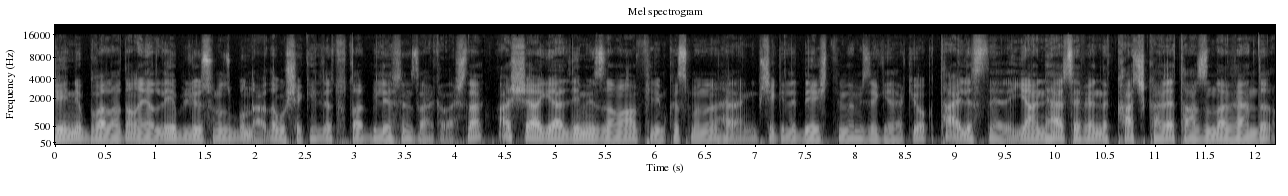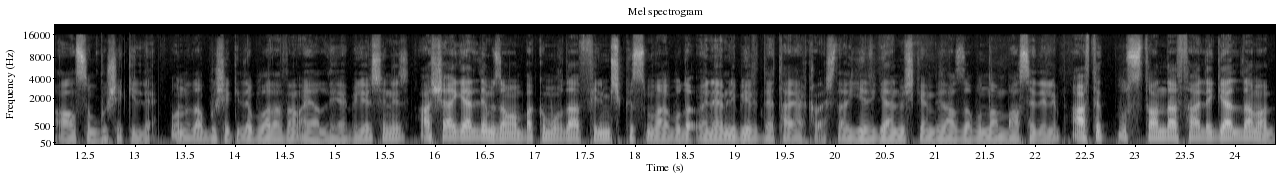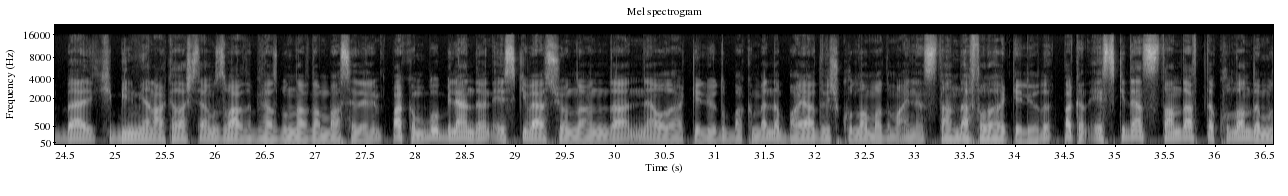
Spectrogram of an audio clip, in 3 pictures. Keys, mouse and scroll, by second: 1.8 d, 2.0 right click, 2.5 d, 3.1 scroll down 1, 4.4-5.2 scroll down 9, 5.8 click, 7.1 click, 8.0 scroll down 1, 9.9 scroll down 1, 9.9-13.2 typing, 10.5-11.0 drag, 11.4 click, 12.2 click, 12.8 right click, 13.8 scroll down 1, 14.8-16.2 scroll down 6, 16.2 click, 16.6 scroll down 1, 18.5 z, 26.2-26.6 scroll up 1, 27.5-33.3 drag.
